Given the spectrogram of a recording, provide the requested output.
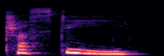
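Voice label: "trustee", British English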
